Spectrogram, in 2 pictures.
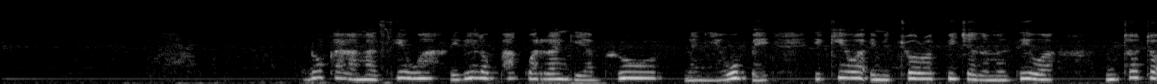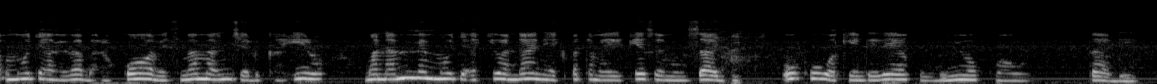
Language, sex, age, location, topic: Swahili, female, 36-49, Dar es Salaam, finance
